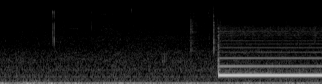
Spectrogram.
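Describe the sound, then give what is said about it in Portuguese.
A steady telephone ringing tone while placing a call starts abruptly partway through, loud, and holds unbroken to the end after a quiet stretch of faint background hum and line noise. “Estou a tentar ligar.”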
